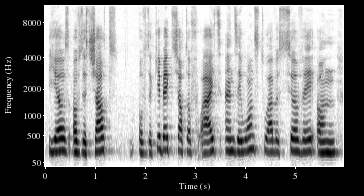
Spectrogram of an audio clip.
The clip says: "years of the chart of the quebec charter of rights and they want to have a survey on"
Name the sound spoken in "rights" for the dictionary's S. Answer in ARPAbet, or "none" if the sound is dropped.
none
